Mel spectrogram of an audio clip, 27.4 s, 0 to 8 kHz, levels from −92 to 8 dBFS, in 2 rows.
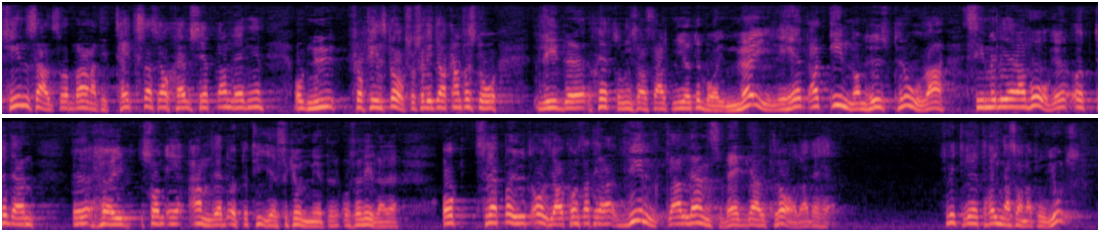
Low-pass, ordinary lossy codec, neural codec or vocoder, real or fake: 7.2 kHz; AAC, 32 kbps; codec, 16 kHz, 16 kbps, FreqCodec, larger model; fake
